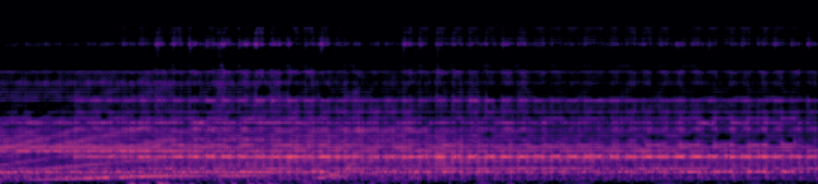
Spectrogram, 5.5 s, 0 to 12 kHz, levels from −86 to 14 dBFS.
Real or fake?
fake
